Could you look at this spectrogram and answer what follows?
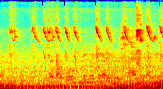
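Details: Crimson sunbird singing: a steady series of short, high, downslurred chirps repeated several times a second over a constant low hum, with faint voices.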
